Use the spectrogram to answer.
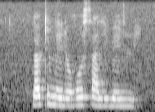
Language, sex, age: Northern Sotho, female, 21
